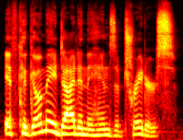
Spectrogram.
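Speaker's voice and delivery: ordinary delivery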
